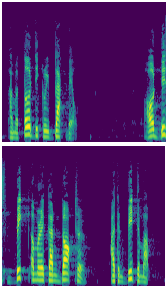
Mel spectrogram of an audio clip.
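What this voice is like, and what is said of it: Thai-accented English. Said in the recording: “I spoke with accent. I'm from Thailand.”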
